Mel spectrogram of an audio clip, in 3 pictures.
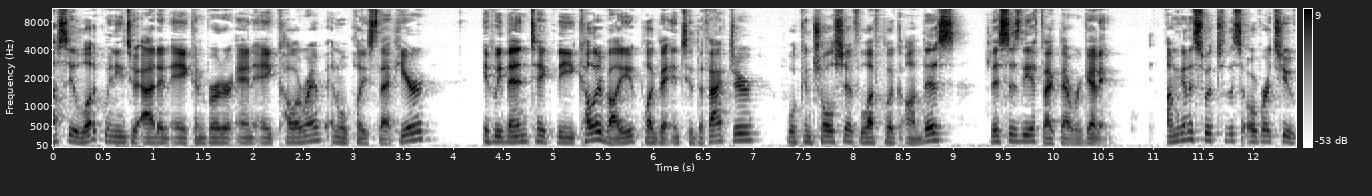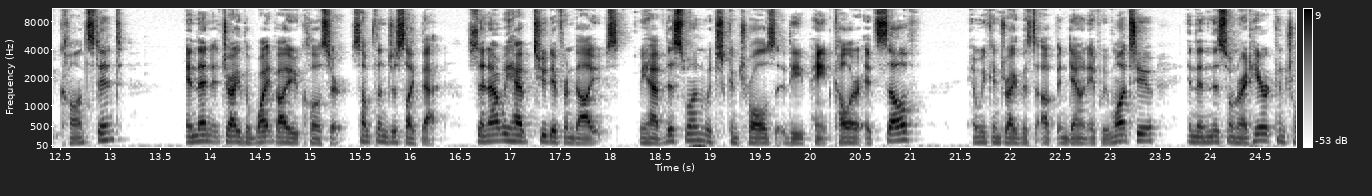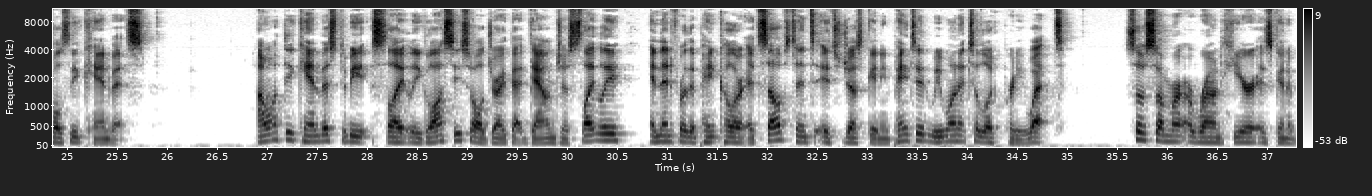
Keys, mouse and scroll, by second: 0.5 shift+a, 3.5-8.0 drag, 8.9-9.3 scroll down 2, 9.3-10.1 middle drag, 10.1-11.0 scroll up 3, 11.0-13.1 drag, 13.1-14.0 scroll up 4, 14.0-16.3 drag, 16.3-18.0 scroll down 1, 18.0 click, 20.5 click, 23.7 click, 27.5-30.6 drag, 30.7-33.0 drag, 34.0 click.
